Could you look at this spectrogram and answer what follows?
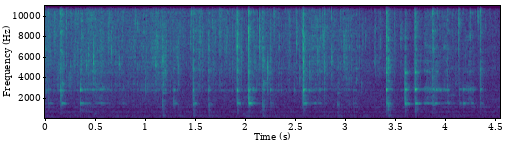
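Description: Soft frying sizzle of tofu with scattered clicks and scraping of a utensil stirring in a pan, no voices.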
